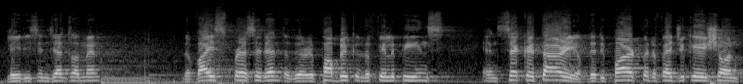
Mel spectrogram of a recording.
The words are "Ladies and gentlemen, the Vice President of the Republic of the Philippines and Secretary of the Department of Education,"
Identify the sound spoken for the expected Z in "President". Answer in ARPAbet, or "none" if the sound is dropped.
S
